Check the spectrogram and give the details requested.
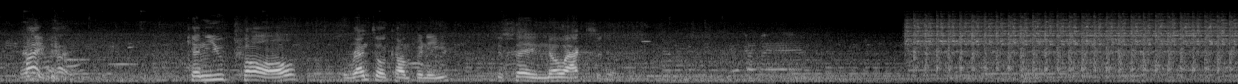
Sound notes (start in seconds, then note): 7.4 in Japanese; 9.0 engine sputtering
